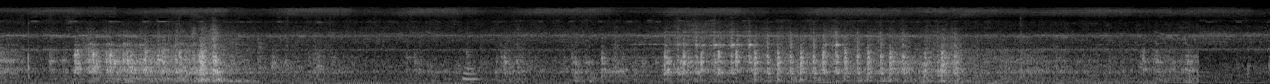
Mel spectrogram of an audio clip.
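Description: Crumpled paper exercise books rustling and crackling as hands leaf through and unfold them, in two spells: a short one about a second in and a longer one of about three seconds past the middle.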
